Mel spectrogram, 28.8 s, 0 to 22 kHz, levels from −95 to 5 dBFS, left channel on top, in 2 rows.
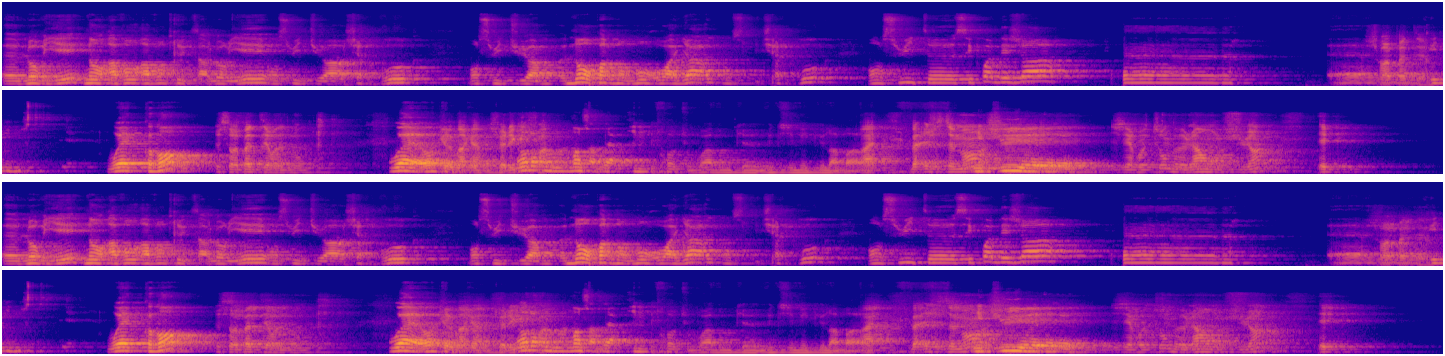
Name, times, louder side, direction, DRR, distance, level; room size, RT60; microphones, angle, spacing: voice 1, 0.0-4.2 4.7-8.2 8.7-10.7 11.2-12.3 13.3-14.7 15.0-15.1 15.5-16.4 18.3-23.1 24.1-25.2, equal, ahead, 5 dB, 1.3 m, -30 dB
voice 2, 13.6-14.3 16.6-17.6 18.1-18.3 18.8-19.9 23.0-27.7, left 2 dB, 65° left, 4 dB, 3.2 m, -36 dB
23.5 x 22.5 x 5.3 m, 1.3 s
head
